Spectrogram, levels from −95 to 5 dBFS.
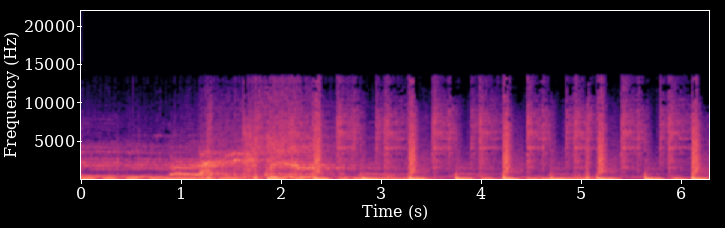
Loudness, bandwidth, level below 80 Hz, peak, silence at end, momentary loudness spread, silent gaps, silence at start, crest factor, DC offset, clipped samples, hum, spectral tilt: -20 LUFS; 14 kHz; -20 dBFS; -2 dBFS; 0 s; 5 LU; none; 0 s; 16 dB; under 0.1%; under 0.1%; none; -5 dB/octave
